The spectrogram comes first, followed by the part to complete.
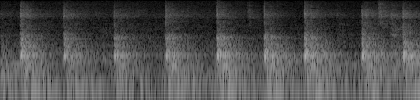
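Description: Chalk on a chalkboard, tapping and scraping out the strokes of a handwritten equation: a quick series of sharp taps, about four a second, stopping near the end.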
